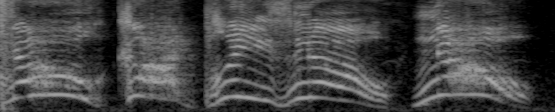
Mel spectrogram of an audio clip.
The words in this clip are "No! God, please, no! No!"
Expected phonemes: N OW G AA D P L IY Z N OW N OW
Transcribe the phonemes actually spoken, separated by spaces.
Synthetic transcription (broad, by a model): N OW G AA D P L IY Z N OW N OW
